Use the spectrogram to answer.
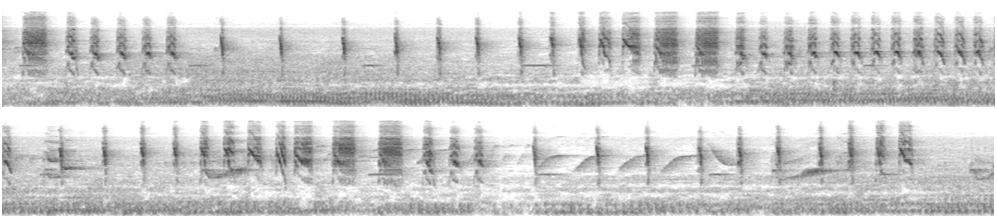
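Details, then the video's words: Long-tailed shrike song mimicking a canary: a long, lively stream of very high, rapid chips and trills, broken by brief pauses and occasional sweeping whistles, with quiet background rumble. "BURUNG CENDET SUARA KENARI"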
